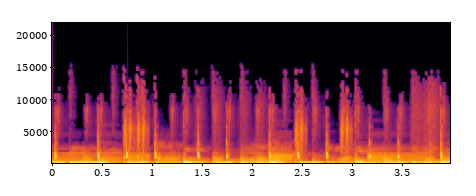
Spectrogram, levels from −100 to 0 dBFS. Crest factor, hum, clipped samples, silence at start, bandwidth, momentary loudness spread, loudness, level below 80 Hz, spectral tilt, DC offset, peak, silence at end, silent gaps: 12 dB; none; under 0.1%; 0 s; 13 kHz; 4 LU; -13 LUFS; -20 dBFS; -6.5 dB/octave; under 0.1%; 0 dBFS; 0 s; none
